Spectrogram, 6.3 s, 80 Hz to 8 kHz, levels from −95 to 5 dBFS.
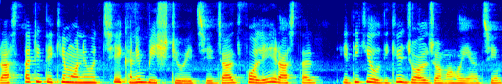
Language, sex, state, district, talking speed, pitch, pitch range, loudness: Bengali, female, West Bengal, Paschim Medinipur, 160 wpm, 250 Hz, 230-285 Hz, -14 LUFS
